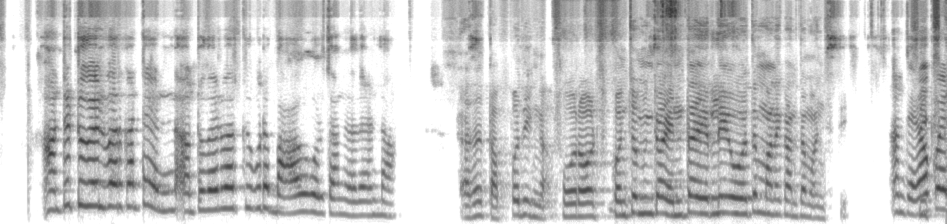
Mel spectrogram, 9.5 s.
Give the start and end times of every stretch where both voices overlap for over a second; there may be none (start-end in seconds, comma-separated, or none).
none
